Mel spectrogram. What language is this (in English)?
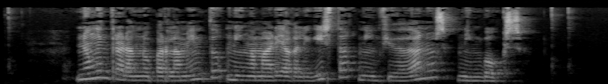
Galician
